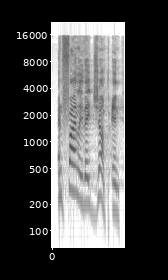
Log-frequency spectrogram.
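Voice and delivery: ordinary talk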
